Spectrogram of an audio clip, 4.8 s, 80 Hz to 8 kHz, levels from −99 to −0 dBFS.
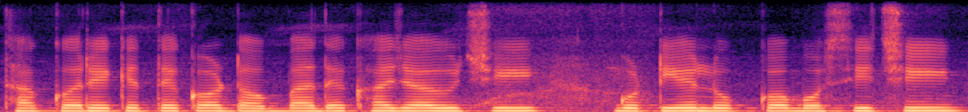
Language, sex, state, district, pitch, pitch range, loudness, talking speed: Odia, female, Odisha, Nuapada, 195 Hz, 195-200 Hz, -13 LUFS, 100 wpm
